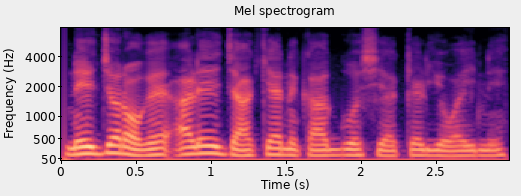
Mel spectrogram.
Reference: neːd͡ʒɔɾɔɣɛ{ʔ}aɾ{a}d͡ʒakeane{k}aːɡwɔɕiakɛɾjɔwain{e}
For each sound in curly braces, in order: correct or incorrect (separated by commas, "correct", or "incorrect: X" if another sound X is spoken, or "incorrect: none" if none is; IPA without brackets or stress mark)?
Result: correct, incorrect: e, correct, correct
